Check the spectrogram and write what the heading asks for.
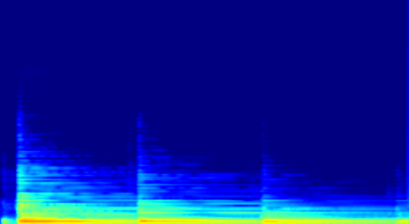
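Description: Piano chords struck one after another about every second and a quarter, each held and fading. It is a walk-down in C: a C chord with the bass stepping down C, B, A toward G.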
